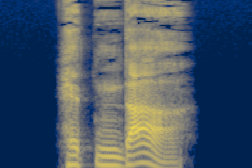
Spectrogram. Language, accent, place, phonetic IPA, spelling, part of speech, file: German, Germany, Berlin, [ˌhɛtn̩ ˈdaː], hätten da, verb, De-hätten da.ogg
- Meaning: first/third-person plural subjunctive II of dahaben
